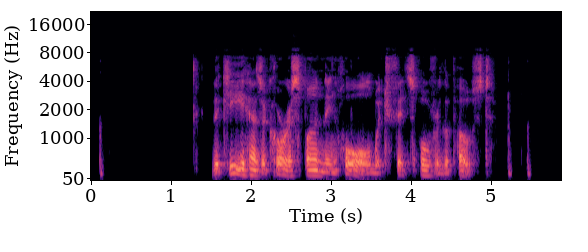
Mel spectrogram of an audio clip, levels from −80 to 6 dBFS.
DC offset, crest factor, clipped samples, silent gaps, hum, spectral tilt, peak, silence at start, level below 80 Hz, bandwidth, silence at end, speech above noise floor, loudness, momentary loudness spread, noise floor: under 0.1%; 20 dB; under 0.1%; none; none; -4.5 dB/octave; -2 dBFS; 0.1 s; -64 dBFS; 9.2 kHz; 0.4 s; 67 dB; -20 LUFS; 11 LU; -87 dBFS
